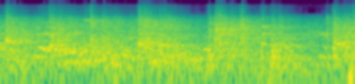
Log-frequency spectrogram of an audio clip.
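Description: Badminton rally sounds in a large hall: repeated thuds of footfalls on the court floor and racket strikes on the shuttlecock.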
